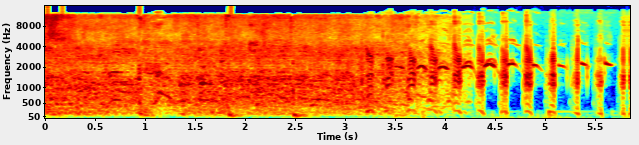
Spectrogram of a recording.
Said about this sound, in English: Wow. The groans from the crowd. What are you groaning at?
